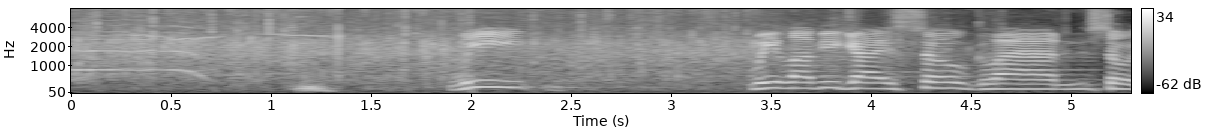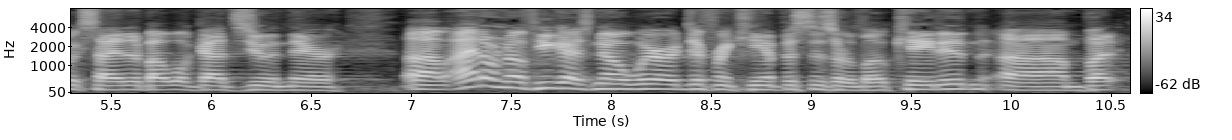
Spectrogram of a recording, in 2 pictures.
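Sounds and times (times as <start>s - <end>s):
audience applause at a church service: 0.0s - 5.1s
speech: 1.1s - 2.6s, 3.4s - 10.5s.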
